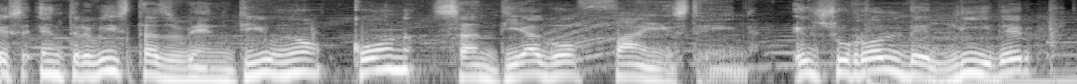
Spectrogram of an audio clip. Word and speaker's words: Fainstein: ¿Cómo se pronuncia Feinstein? Así como suena Feinstein.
